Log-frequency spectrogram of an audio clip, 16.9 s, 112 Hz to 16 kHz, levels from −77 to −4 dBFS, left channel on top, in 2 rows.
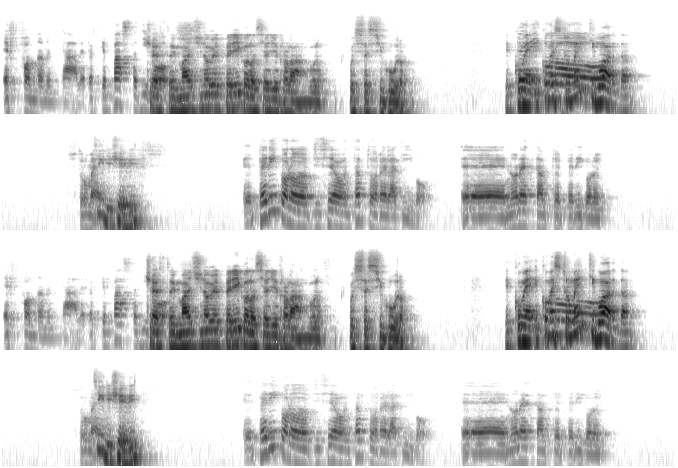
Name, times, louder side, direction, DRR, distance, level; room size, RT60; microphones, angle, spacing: voice 1, 0.0-2.1 2.5-2.8 6.4-7.6 9.4-9.9 11.4-13.7 14.2-16.0, left 5 dB, 70° left, 0.7 m, -29 dB
voice 2, 1.8-4.1 4.3-5.1 6.3-7.8 9.6-10.2, right 4 dB, 35° right, 0.3 m, -21 dB
7.1 x 4.8 x 6.7 m
head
